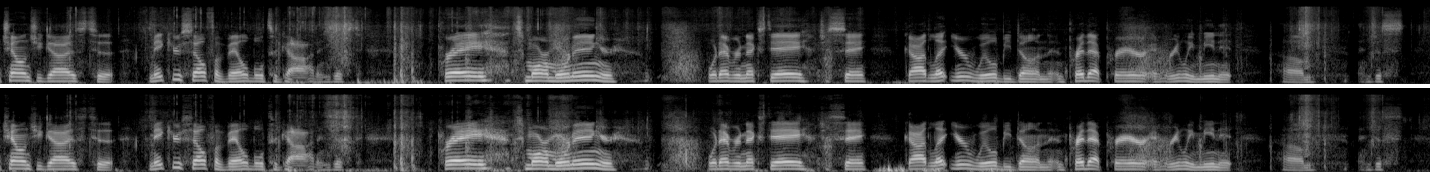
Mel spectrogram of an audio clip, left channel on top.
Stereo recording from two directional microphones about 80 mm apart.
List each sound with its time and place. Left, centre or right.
0.0 s speech: left
3.2 s speech: centre
4.4 s speech: left
6.7 s a sound: centre
7.1 s speech: left
11.2 s speech: centre
11.7 s speech: left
